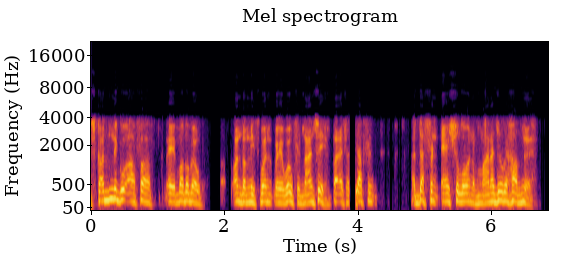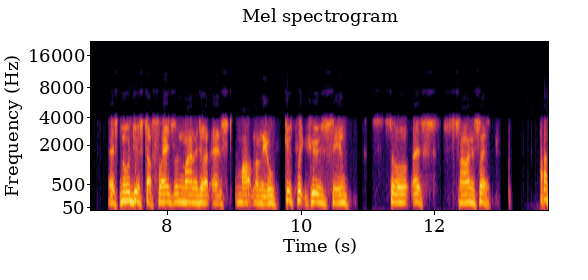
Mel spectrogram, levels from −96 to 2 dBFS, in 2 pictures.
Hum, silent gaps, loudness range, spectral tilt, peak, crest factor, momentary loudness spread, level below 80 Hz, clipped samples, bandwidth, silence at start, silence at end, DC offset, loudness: none; 1.80-1.90 s, 3.89-3.96 s, 6.81-6.90 s, 9.70-9.76 s, 10.85-10.91 s, 11.01-11.06 s, 13.00-13.08 s, 13.19-13.30 s; 3 LU; -10 dB/octave; -2 dBFS; 16 dB; 8 LU; -54 dBFS; under 0.1%; 4.2 kHz; 0 s; 0 s; under 0.1%; -17 LUFS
